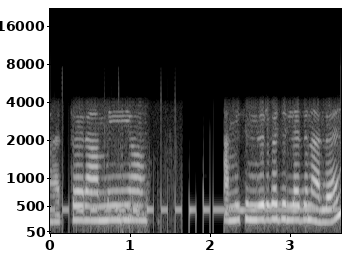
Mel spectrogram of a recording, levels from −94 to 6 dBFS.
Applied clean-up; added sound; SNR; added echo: none; Telephone; 13 dB; none.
